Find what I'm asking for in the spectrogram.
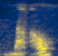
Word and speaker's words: Mouw: And my last name is spelled M as in Mary O U W, Brandon Mouw.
